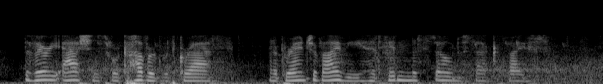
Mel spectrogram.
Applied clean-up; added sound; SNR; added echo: none; Door; 14 dB; none.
